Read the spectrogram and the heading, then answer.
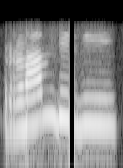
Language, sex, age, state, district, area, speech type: Hindi, female, 30-45, Uttar Pradesh, Bhadohi, urban, conversation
